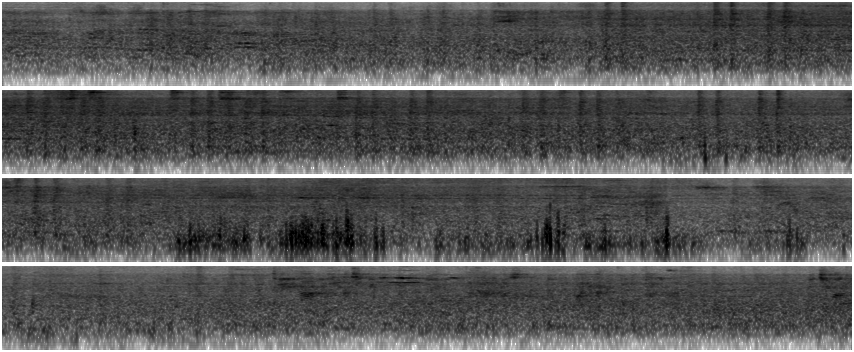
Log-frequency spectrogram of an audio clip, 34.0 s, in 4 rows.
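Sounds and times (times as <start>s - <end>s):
train wheels rumbling on rail: 0.1s - 34.0s
train wheels clickety-clack: 1.4s - 28.3s.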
